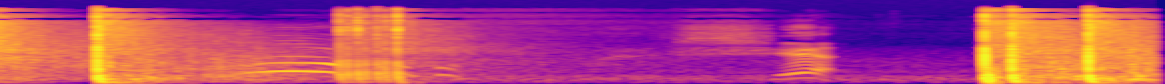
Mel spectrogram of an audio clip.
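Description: Firework rockets whistle as they shoot upward.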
